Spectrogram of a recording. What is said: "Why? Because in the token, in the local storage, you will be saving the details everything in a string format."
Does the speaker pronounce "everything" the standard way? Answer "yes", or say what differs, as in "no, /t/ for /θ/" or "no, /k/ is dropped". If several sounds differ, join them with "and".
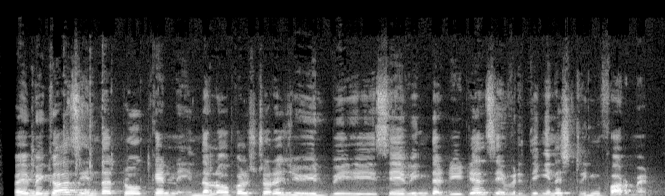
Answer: no, /t/ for /θ/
